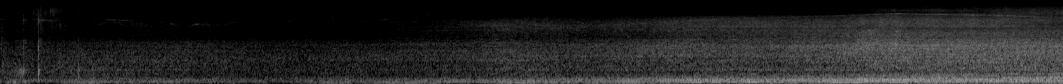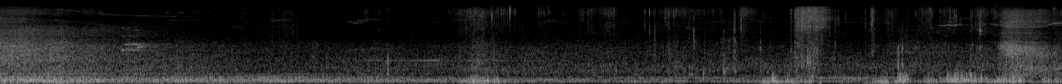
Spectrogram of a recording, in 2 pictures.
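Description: A vehicle passing by, its noise swelling over several seconds to its loudest about halfway through and then fading away.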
